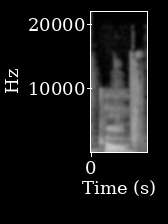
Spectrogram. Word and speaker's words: Cohn: this gentleman, it's Gary Cohn. At least that's how his last name is pronounced on Bloomberg.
